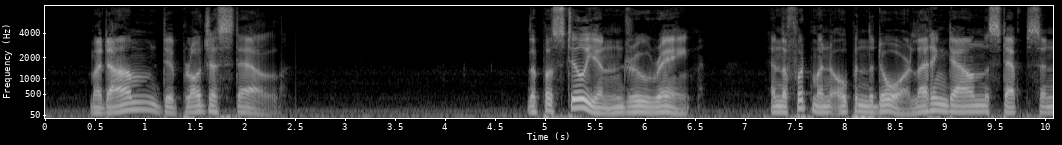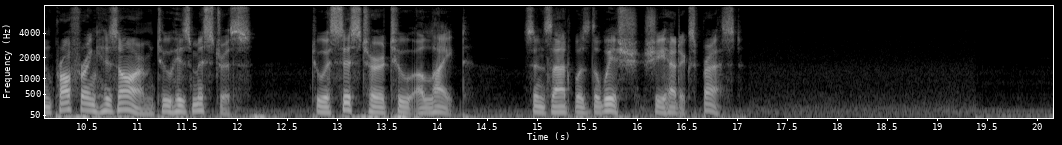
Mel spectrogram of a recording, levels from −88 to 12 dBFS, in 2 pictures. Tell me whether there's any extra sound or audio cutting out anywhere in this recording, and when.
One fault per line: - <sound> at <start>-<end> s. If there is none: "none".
none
